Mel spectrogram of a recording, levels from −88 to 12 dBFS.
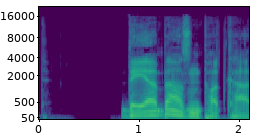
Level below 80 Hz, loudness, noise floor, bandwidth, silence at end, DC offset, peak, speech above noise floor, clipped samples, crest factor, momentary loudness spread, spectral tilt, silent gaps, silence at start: -38 dBFS; -23 LUFS; -80 dBFS; 16.5 kHz; 0 s; under 0.1%; -10 dBFS; 57 dB; under 0.1%; 14 dB; 6 LU; -5 dB/octave; none; 0.05 s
